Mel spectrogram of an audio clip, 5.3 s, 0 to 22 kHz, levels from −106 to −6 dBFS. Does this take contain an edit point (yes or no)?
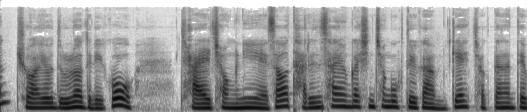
no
